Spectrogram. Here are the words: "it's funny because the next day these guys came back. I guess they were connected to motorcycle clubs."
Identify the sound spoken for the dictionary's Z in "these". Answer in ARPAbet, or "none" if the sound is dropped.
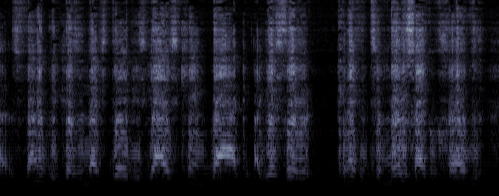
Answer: Z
